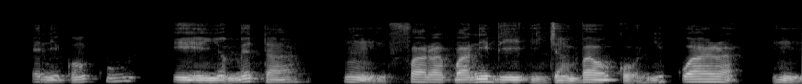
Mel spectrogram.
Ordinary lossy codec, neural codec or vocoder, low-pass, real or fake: none; codec, 16 kHz, 8 kbps, FreqCodec, larger model; 7.2 kHz; fake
